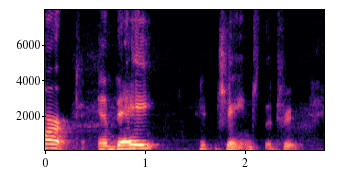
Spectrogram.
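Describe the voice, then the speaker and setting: A woman talks fairly slowly, with ordinary variation in her pitch. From Detroit, US Midwest. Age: 60s. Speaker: author and songwriter. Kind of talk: book talk interview.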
